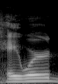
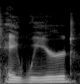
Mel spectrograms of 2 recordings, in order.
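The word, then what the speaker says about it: Heyward: spell it out because it's HEYWEARD. Because like Hayward, you would think HEYWORD. Yeah. Or you would think Hey Weird, like everybody else says it. They're like Hey Weird.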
